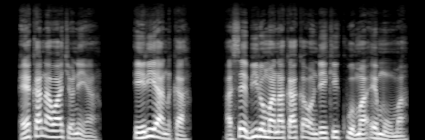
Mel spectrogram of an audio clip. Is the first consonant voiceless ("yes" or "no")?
yes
